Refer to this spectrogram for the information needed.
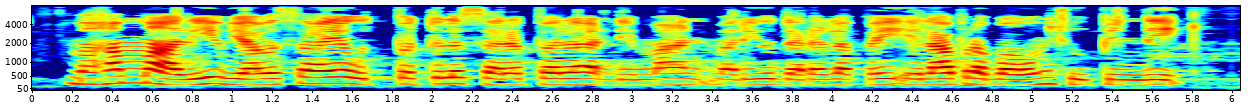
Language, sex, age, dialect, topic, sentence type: Telugu, female, 25-30, Utterandhra, agriculture, question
